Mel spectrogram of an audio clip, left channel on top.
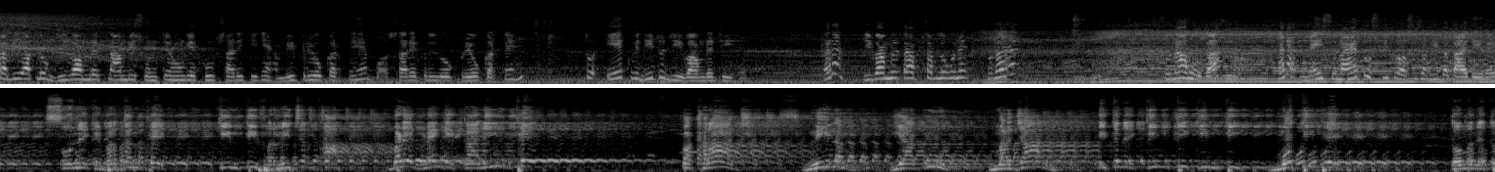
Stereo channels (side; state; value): both; different; correlation 0.00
